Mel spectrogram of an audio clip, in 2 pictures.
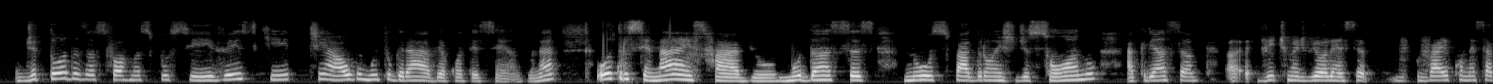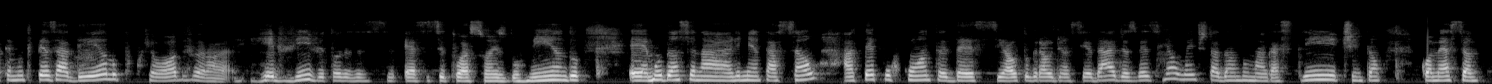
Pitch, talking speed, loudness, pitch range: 190 Hz, 125 wpm, -17 LUFS, 170-210 Hz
